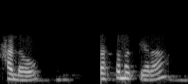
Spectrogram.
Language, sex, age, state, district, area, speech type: Tamil, female, 18-30, Tamil Nadu, Nilgiris, rural, conversation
